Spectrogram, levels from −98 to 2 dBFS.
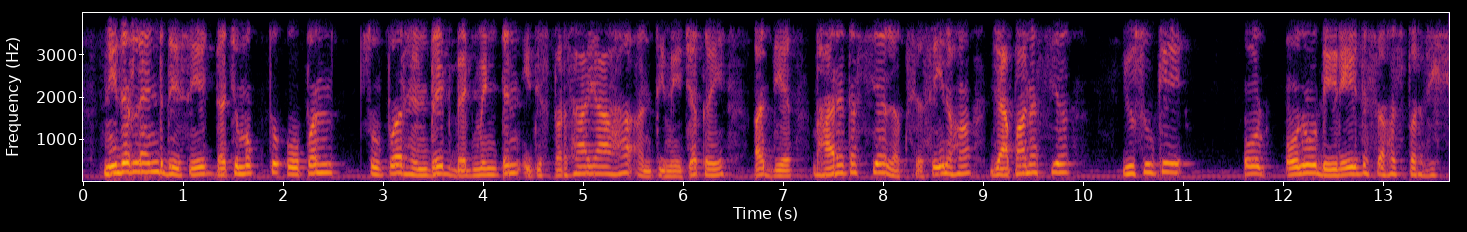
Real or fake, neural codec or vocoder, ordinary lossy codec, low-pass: fake; codec, 16 kHz, 8 kbps, FreqCodec, larger model; Opus, 24 kbps; 3.6 kHz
